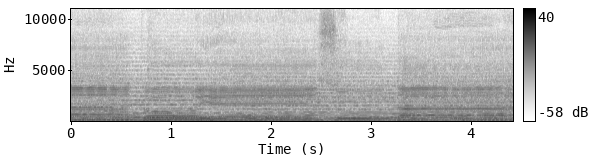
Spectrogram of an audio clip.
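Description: A man singing a slow Swahili worship chorus into a microphone, in long held notes that glide between pitches, over steady sustained accompaniment.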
